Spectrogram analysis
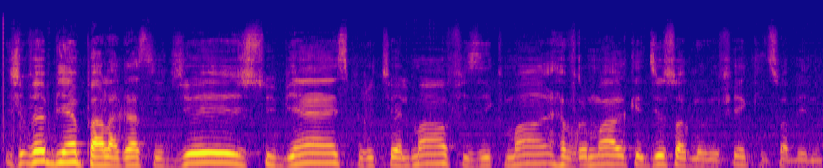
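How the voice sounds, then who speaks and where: A man's voice: fairly high pitch, darkish tone, slight background noise. Preacherly pastor, man. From Democratic Republic of the Congo. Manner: measured, preacherly, with filler pauses. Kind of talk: interview answers.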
